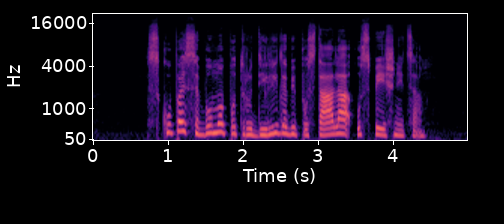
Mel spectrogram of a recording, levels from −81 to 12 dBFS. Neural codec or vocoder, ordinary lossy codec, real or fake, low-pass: vocoder, 44.1 kHz, 128 mel bands every 512 samples, BigVGAN v2; none; fake; 19.8 kHz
